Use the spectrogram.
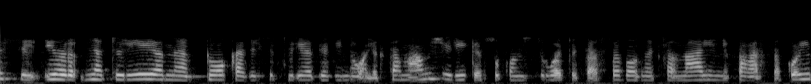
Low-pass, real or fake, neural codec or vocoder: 3.6 kHz; fake; codec, 44.1 kHz, 2.6 kbps, SNAC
